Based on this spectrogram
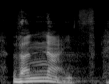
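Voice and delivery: ordinary delivery, nothing marked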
